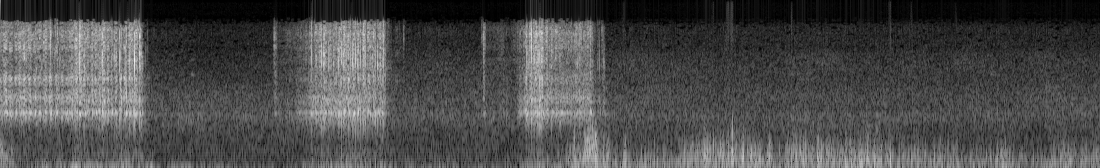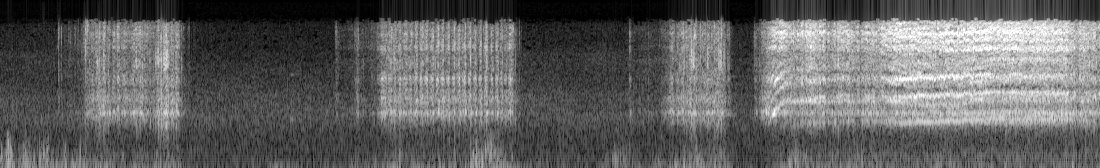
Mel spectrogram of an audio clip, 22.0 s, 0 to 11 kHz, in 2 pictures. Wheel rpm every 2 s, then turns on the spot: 40, 10, 20, 10, 0, 0, 20, 10, 30, 40, 210.
0-2 4-8 12-18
